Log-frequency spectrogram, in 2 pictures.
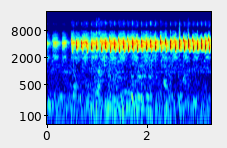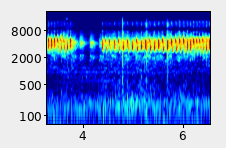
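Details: Ciblek sawah, or bar-winged prinia, singing in the 'full bren' style used as a tutor recording. High sharp chips rattle off about ten per second in two long bursts with a short gap between.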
